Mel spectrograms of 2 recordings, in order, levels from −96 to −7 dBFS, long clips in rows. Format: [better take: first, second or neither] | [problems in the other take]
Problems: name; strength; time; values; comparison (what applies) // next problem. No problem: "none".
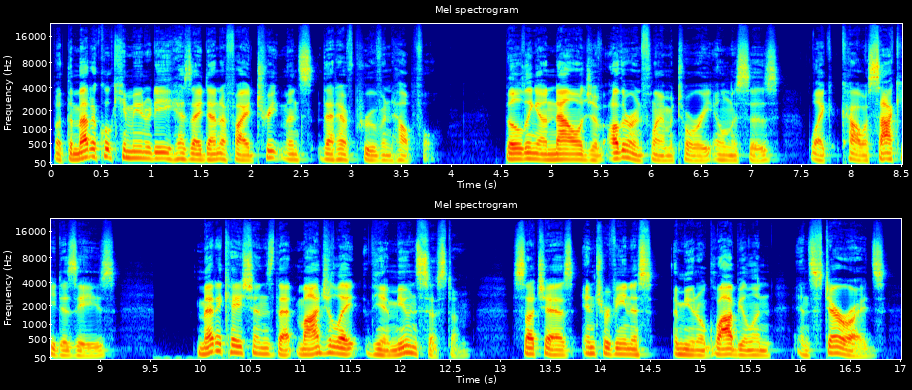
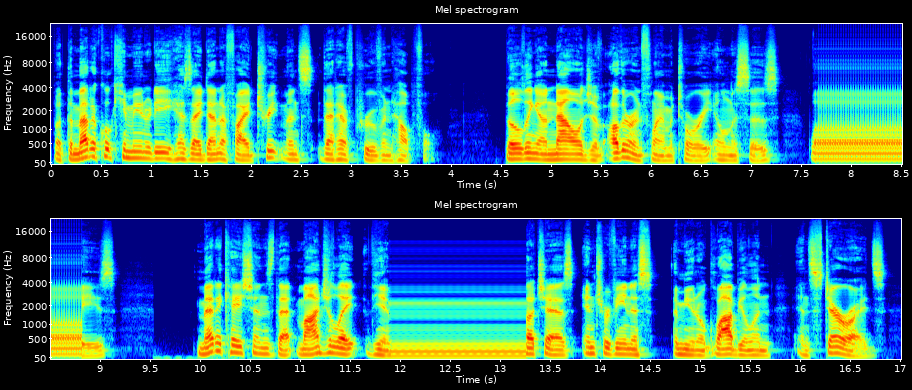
first | audio freezing; at 7.5 s for 1 s and at 12 s for 1.5 s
